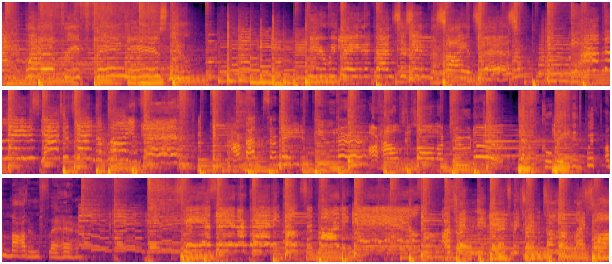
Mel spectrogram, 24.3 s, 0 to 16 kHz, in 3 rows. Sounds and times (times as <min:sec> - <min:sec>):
Music: 0:00.0 - 0:24.3.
